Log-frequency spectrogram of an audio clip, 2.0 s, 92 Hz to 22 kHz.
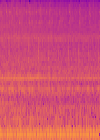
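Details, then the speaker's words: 2010 Mercedes-Benz C300 4Matic petrol idling: rapid even low knock with a light tick, both rising with revs, knock seeming to come from the bottom passenger side of the engine; cause unknown. "The knocking sound sounds like it's coming more from the bottom passenger side of the engine. Not sure exactly what's going on. Both sounds rev with the engine."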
